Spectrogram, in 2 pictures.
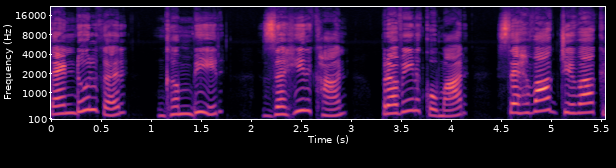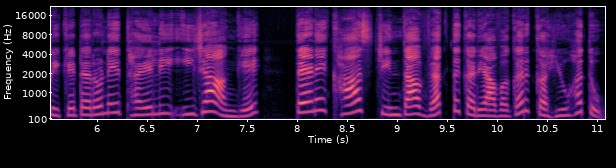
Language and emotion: Gujarati, neutral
